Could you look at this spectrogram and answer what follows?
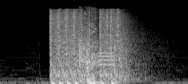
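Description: Rapid automatic gunfire in the VR shooter Ghosts of Tabor, a loud close burst of about a dozen quick shots that stops abruptly and leaves a fading echo.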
